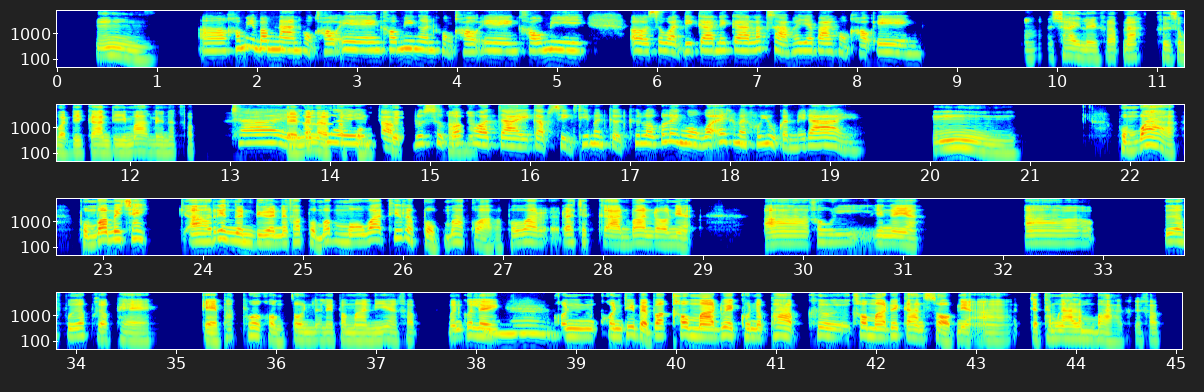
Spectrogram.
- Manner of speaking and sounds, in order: other background noise
- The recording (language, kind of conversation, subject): Thai, unstructured, คุณคิดอย่างไรเกี่ยวกับการทุจริตในระบบราชการ?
